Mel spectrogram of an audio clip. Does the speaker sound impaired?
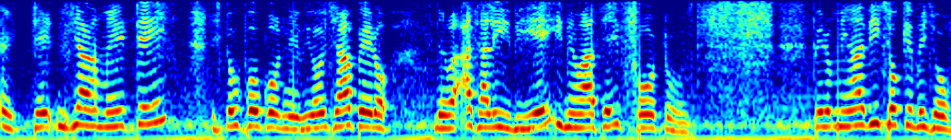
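Yes: Down syndrome; radio program of fundación síndrome de down de madrid; reads news item aloud on live radio.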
